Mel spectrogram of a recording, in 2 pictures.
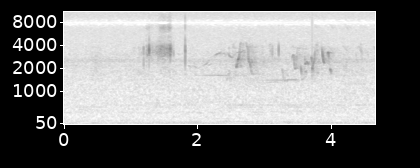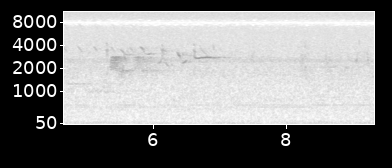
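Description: Japanese bush warbler and other small birds singing, in short phrases of sweeping chirps and whistled notes from about a second in until about seven seconds in, over a faint steady outdoor hiss.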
